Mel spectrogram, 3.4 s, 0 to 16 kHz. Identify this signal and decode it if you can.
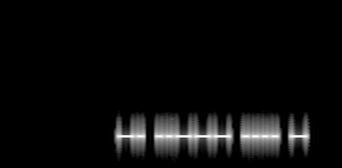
Morse code, heard as a keyed tone, about 25 wpm, 700 Hz. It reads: N2HT
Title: USA Call Signs - 4x Character Spacing - 25wpm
